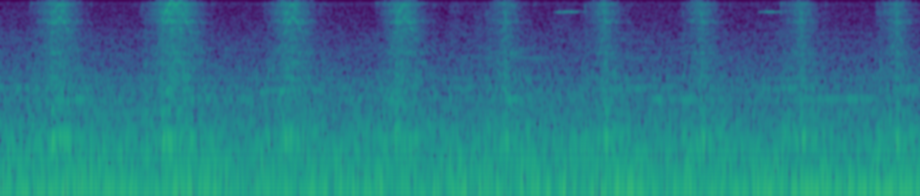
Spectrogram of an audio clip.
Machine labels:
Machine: slide rail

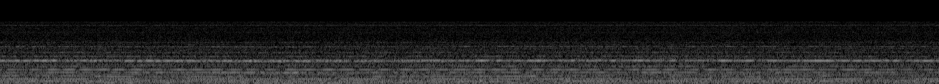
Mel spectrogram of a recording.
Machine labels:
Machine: slide rail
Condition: normal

